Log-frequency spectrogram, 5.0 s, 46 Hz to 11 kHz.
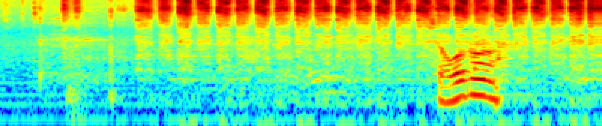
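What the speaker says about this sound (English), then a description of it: "I'm going to round over the ends of it a little bit with this 400 paper" Steady back-and-forth rubbing of 400-grit sandpaper rounding and polishing banjo frets during a refret, a regular rasping rhythm close up, with someone speaking briefly partway through.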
